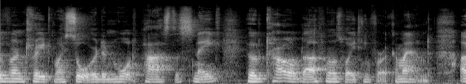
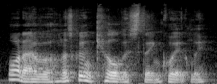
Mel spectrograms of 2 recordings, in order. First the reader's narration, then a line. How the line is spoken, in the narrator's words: Dante sighed at me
